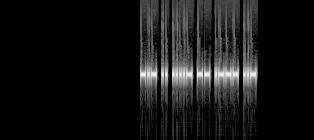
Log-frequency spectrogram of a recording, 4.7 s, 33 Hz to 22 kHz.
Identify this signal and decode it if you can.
Morse code, heard as a keyed tone, about 44 wpm, 700 Hz. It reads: KI4MJU
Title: USA Call Signs - 6 Characters - Repeated 3x - 45wpm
